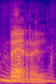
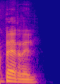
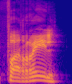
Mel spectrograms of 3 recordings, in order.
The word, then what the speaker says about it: Ferrell: Ferrell, Ferrell. Claro, yo siempre me confundo, nunca sé cómo pronunciarlo porque me confundo con el negrito que cantaba en Nerd. Em, Ese es Farrell. bueno bueno, parecido, che. – Bueno, pero este eh, es con E, se escribe con E, Ferrell.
